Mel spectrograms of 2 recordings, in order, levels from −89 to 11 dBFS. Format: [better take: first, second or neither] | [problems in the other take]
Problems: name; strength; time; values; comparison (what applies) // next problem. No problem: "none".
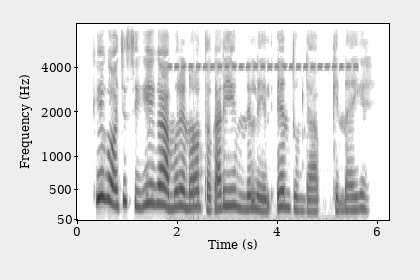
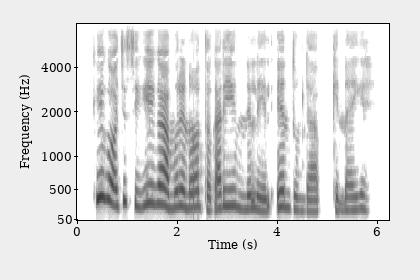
second | background sound (Alarm); 17 dB below the speech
